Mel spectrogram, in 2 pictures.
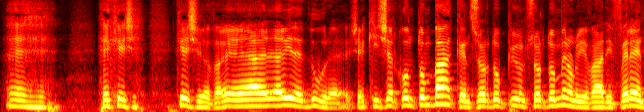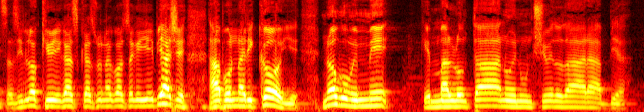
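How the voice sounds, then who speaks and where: A man performs a theatrical comic monologue in a thick Roman accent. His voice sits quite high, and he tells things in a colloquial, rhythmic way while guitar music plays clearly behind him. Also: quick pace, darkish tone. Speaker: stage performer, singer. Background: plucked guitar music.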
